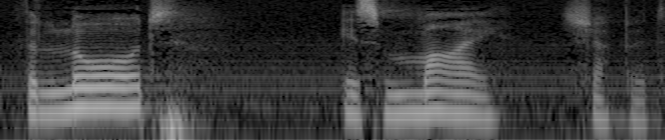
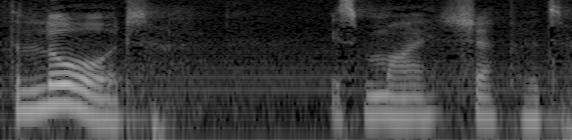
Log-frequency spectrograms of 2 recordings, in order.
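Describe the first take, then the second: First: Slow reading. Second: Slow, fading reading. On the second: Reading scripture slowly aloud to the church, softly. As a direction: read slowly, letting it sink in. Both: Shown as a demonstration. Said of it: "read it very slowly".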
